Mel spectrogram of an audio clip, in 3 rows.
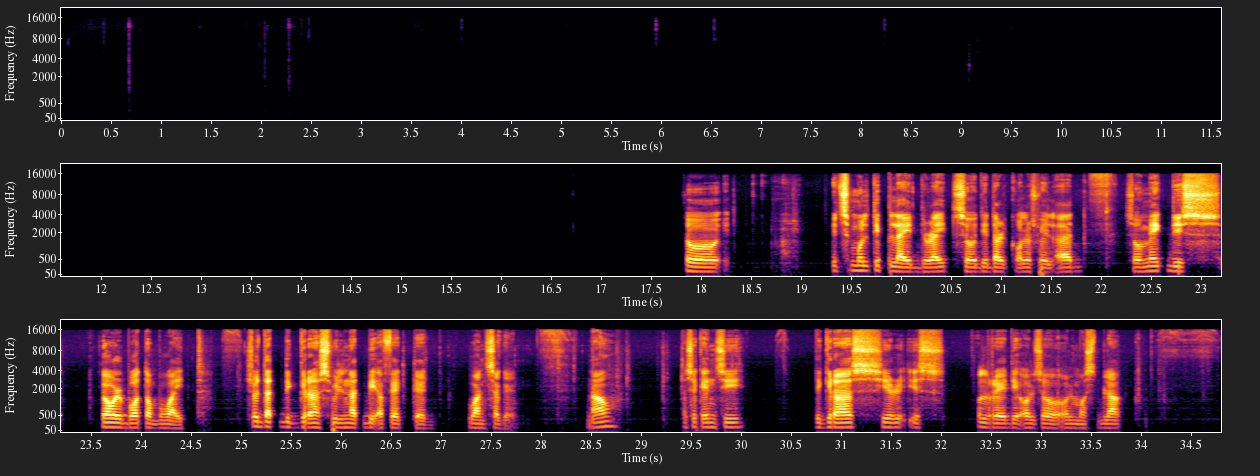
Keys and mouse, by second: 0.6 middle click, 2.2 shift+middle click, 3.9-5.9 drag, 6.5-8.3 drag, 9.3 ctrl+shift+click, 11.6 click, 14.7 ctrl+shift+click, 18.5 ctrl+shift+click, 20.7 shift+middle click, 21.8 shift+middle click, 26.7 middle click, 27.4 click, 28.5 ctrl+shift+click, 29.1 ctrl+s, 29.6 shift+middle click, 31.9 shift+middle click, 33.2 middle click, 33.9 middle click.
